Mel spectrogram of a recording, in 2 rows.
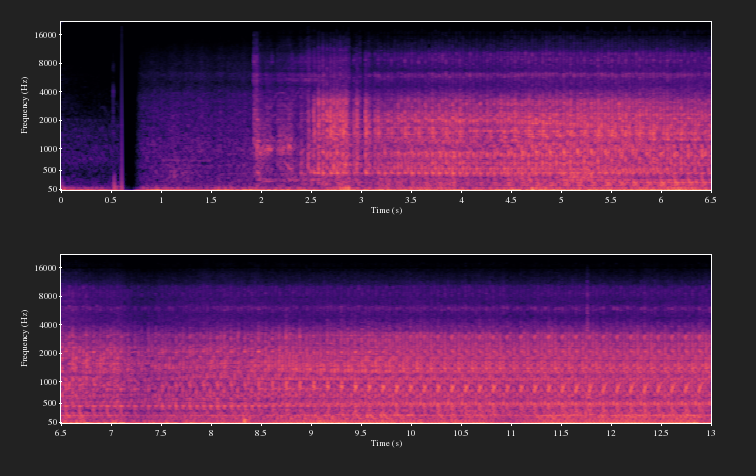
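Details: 2006 John Deere 4320 tractor, pre-emissions 48HP Yanmar diesel, 1,655 hours; starter cranks briefly, then catches and settles into steady, even low clatter; normal cold start and idle.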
